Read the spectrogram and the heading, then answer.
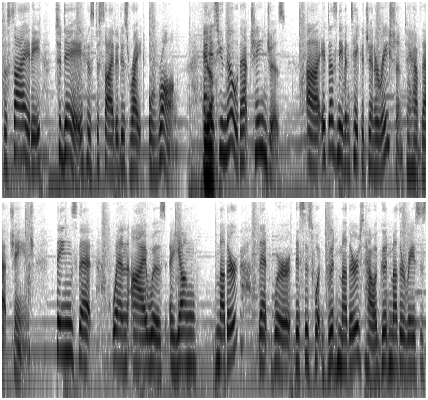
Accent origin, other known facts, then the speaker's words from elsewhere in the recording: California, United States; I grew up in California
